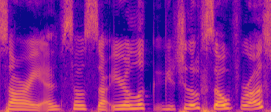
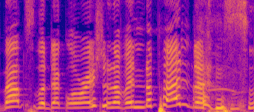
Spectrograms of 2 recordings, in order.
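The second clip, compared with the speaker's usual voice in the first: put-on raised, loud old man quoting history; 9 semitones higher, 7 dB louder than usual. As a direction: play a proud old man. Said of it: "Can I be the old man that's like".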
